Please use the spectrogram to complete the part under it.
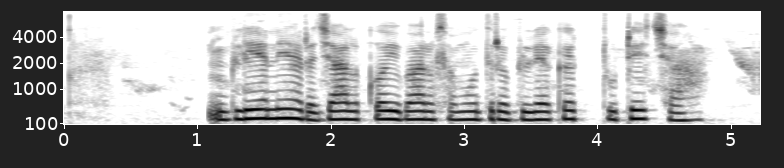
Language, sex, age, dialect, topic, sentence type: Magahi, female, 46-50, Northeastern/Surjapuri, agriculture, statement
